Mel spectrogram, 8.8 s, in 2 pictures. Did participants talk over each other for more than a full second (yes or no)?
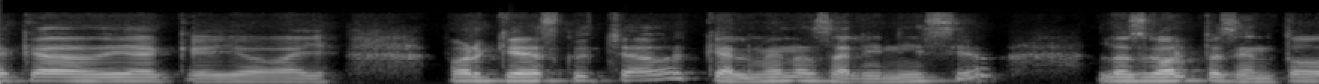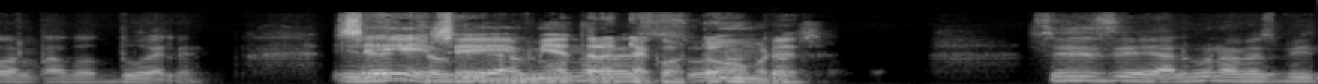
yes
